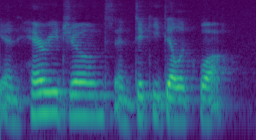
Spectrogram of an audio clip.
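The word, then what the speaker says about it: Delacroix: Harry Jones and Dicky delaqua the people in the town pronounce his name delacroy make a very large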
